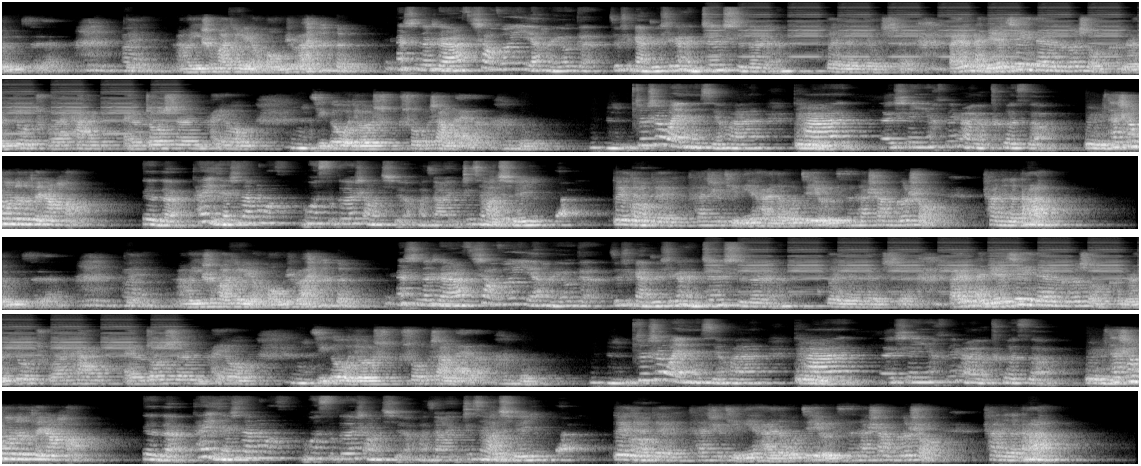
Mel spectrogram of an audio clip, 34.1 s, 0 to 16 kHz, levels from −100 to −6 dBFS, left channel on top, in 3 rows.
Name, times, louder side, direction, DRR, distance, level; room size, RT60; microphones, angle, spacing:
voice 1, 0.0-3.5 8.2-16.7 19.3-19.7 22.2-23.5 27.5-27.8 28.9-32.1 32.6-33.2, equal, 85° left, -4 dB, 1.0 m, -21 dB
voice 2, 3.9-8.0 14.3-14.5 17.3-19.9 20.1-21.9 24.2-25.5 25.7-28.5 29.0-29.2 32.9-33.2, left 1 dB, 35° left, -7 dB, 0.6 m, -22 dB
Alarm, 7.0-13.1, left 1 dB, 5° right, 0.7 m, -35 dB
3.0 x 2.1 x 3.0 m, 0.85 s
head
